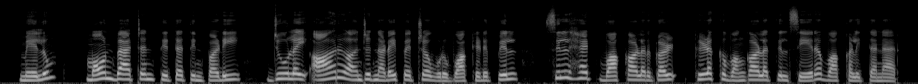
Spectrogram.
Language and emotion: Tamil, neutral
